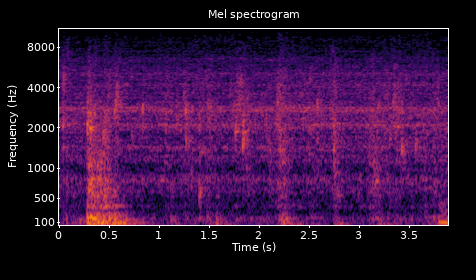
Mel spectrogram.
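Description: Water runs from a kitchen tap while bread and groceries are washed under it, a steady close splashing stream with irregular spatters and knocks as items pass through the flow, without any talk.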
